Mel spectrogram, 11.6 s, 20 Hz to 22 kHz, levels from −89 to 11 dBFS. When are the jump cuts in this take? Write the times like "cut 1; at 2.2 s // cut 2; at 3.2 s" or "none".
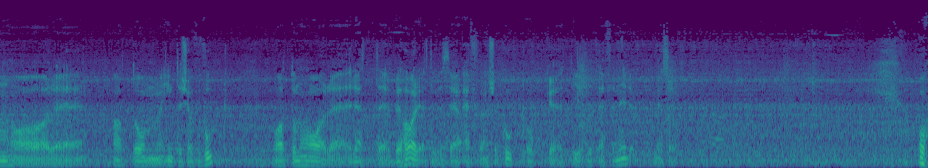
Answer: cut 1; at 1.4 s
